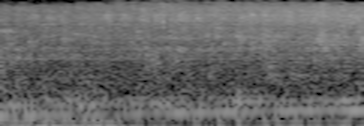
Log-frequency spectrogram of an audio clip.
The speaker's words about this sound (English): Is that the water? But I don't know what that is. Is that the water coming back on?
